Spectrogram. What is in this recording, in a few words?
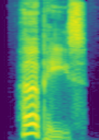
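"herpes", British English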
